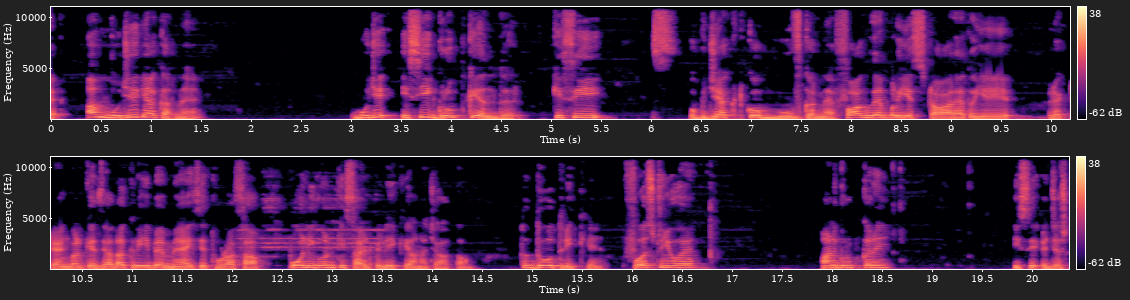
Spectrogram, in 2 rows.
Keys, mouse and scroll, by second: 0.2 click, 16.6 right click, 17.9 click.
